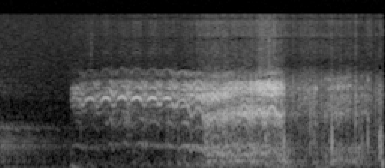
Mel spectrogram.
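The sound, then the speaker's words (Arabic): A horse whinnies in one long, high, wavering neigh lasting over a second. It swells toward the end, then breaks off into quieter low rumbles, and is fairly faint overall with no voices. “حصان حصان حصان حصان.”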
